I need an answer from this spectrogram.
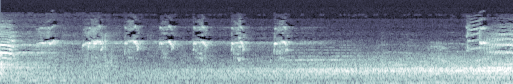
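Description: A bird calling: a quick run of about seven short, high chirps over two seconds, then another brief call near the end, over a faint steady background.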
